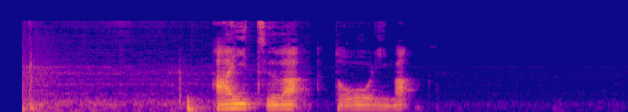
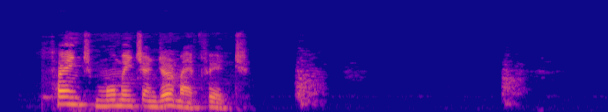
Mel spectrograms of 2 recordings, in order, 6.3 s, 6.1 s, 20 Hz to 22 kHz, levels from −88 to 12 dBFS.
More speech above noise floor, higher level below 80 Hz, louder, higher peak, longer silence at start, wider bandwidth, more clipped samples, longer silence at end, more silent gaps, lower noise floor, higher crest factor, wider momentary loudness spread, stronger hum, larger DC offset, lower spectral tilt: second, 55 dB vs 62 dB; first, -48 dBFS vs -64 dBFS; about the same, -19 LUFS vs -21 LUFS; about the same, 0 dBFS vs -2 dBFS; second, 0.2 s vs 0.45 s; first, 11.5 kHz vs 7.8 kHz; neither; first, 2.2 s vs 0.95 s; neither; second, -72 dBFS vs -83 dBFS; about the same, 22 dB vs 24 dB; second, 19 LU vs 24 LU; neither; neither; about the same, -5.5 dB/octave vs -5 dB/octave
